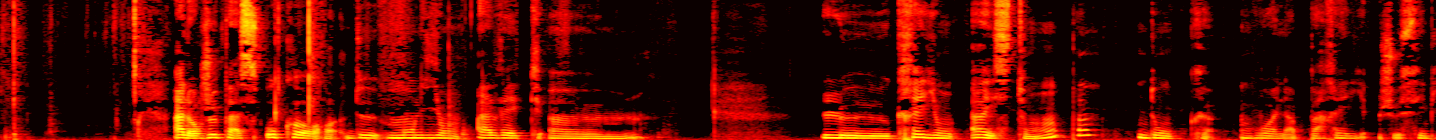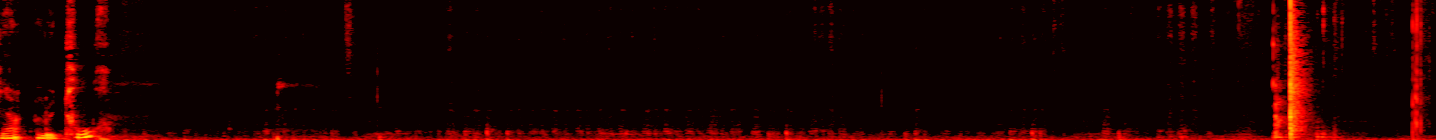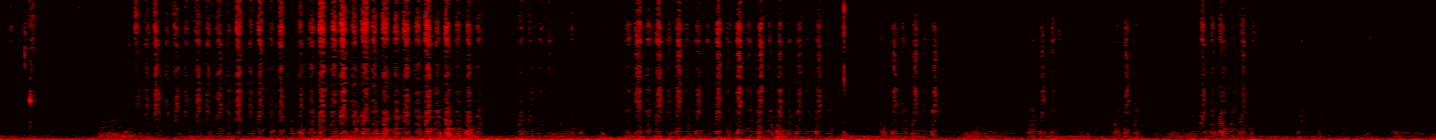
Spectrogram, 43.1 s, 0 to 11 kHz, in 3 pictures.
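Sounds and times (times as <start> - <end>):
pen scratching on paper: 16.5 - 26.5, 30.0 - 34.3, 35.0 - 38.2.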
